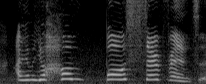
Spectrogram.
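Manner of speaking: high, grand, stagey theatrical verse-reading delivery. Asked to read a line like a shakespearean, in a shakespearean theatrical voice. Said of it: "Read it like a Shakespearean?".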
